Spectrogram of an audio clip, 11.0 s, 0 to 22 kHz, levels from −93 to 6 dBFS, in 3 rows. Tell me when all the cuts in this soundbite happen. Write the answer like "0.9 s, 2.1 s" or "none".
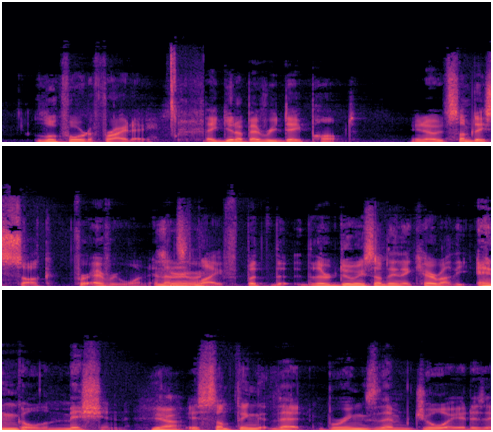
1.5 s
